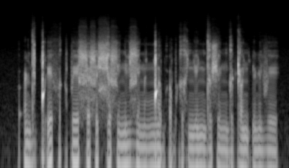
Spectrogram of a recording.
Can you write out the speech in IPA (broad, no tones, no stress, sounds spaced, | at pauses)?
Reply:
ʔ ʌ ɳ d e ǃʼ e θ ʌ k p e ɬ ə ɬ ə ɕ ə ɬ i n i ɮ e n ʌ ŋ͡ǃ ə b ʔ ʌ b k ə x ɲ e ɲ d ə ʃ e ŋ ɡ ə ʈ ʌ ɲ ʔ i ɳ i β e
